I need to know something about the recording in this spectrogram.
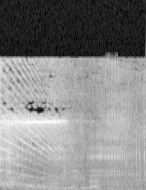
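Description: Circular blade of a roll protective-film cutting machine winding down after a cut. The loud cutting noise breaks off at the start, leaving a fading whine that slides down in pitch.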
